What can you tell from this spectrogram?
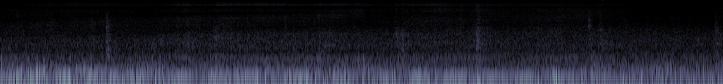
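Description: Fishing boat's engine running with a steady low hum, along with a few faint ticks.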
